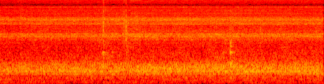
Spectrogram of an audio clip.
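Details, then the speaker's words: Milspec pressure lantern, pumped and fuel valve set: steady, even air hiss with no gurgle of fuel pickup, and it won't light properly. "I hear it hissing but I don't hear any gurgle like it's picking up fuel yet"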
